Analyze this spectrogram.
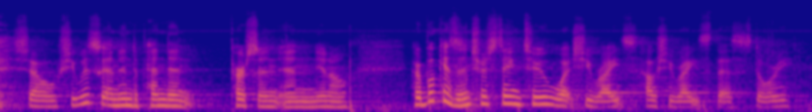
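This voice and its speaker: Ordinary pitch variation comes through, along with audible room echo. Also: woman, fairly low pitch for a woman, moderate pace. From Maine, Franco-American community in Waterville. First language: French. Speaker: author and lecturer. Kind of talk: Q&A after a lecture. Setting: lecture in a church hall with audience. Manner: halting, many fillers and restarts.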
